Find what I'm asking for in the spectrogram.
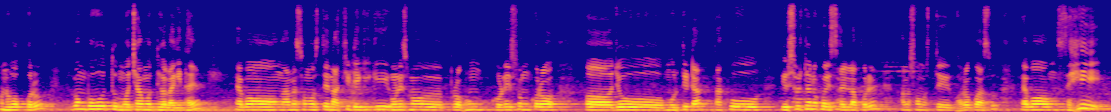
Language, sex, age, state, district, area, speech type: Odia, male, 18-30, Odisha, Balangir, urban, spontaneous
